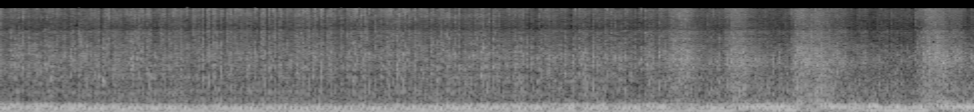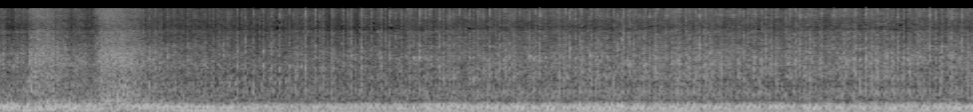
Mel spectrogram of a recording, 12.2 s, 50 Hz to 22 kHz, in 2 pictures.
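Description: Chevrolet 400 small-block V8 running on a test stand through open headers: it idles, is revved with a few quick throttle blips about four seconds in, and settles back to a steady idle.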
